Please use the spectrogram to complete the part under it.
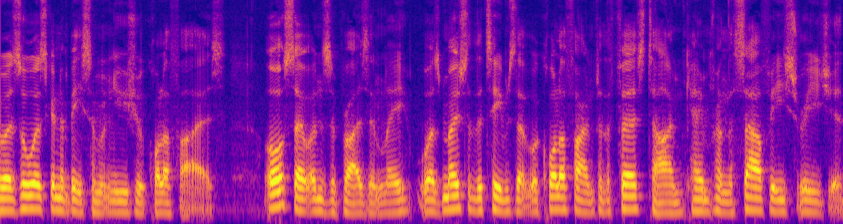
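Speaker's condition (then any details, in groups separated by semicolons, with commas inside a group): No condition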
